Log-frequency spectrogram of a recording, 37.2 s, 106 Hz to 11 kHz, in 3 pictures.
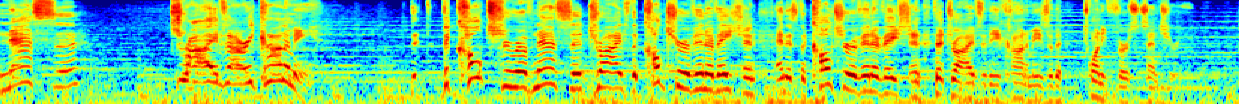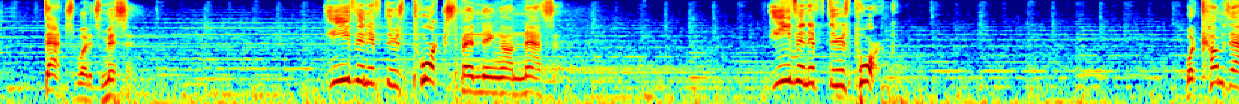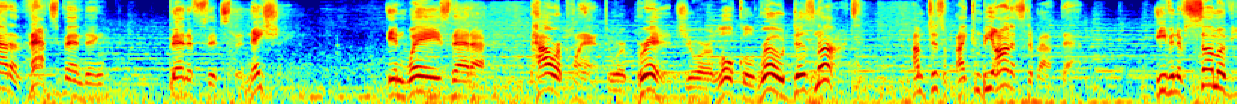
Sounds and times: Male speech, man speaking: 0:00.0 - 0:00.9, 0:01.7 - 0:03.2, 0:04.1 - 0:11.9, 0:12.8 - 0:13.8, 0:15.6 - 0:18.1, 0:20.0 - 0:21.3, 0:24.2 - 0:25.8, 0:26.4 - 0:27.6, 0:28.6 - 0:35.6, 0:36.3 - 0:37.1
Music: 0:00.0 - 0:37.1.

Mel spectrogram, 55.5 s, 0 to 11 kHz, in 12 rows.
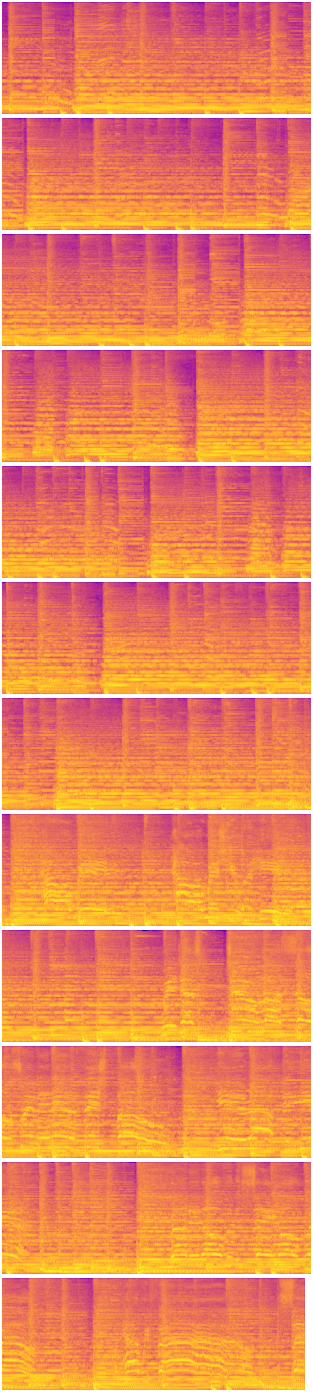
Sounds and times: Music: 0:00.0 - 0:55.5.

